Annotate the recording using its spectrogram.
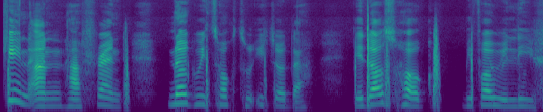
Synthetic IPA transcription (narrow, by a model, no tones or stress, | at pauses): kʰĩnãnɦafɹɛ̃nd | noɡwitʰɔktʰuʔit͡ʃɔda | d̥ed͡ʒɔsthɔɡ | bifɔwiliv̥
